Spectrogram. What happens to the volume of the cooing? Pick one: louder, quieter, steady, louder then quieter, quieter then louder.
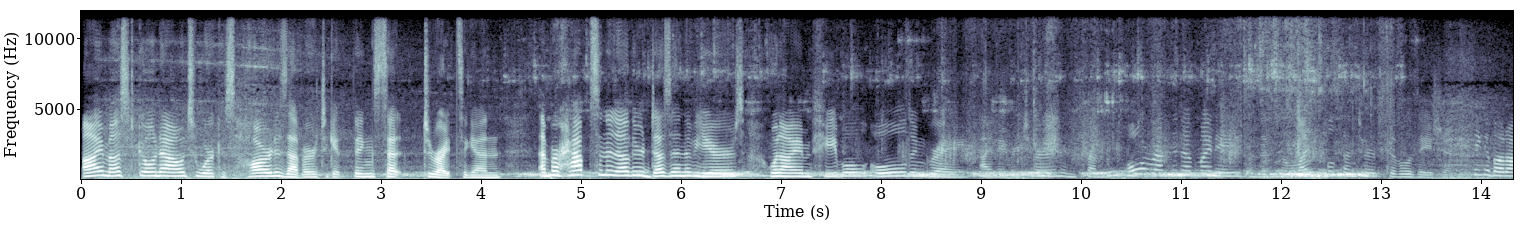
louder.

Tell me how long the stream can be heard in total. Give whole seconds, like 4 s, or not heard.
not heard.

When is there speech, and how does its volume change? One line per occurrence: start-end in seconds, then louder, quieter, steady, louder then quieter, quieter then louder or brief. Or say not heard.
0.0-14.2 quieter.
